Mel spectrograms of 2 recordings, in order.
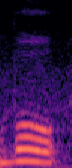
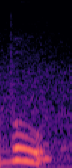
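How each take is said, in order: First: The vowel sounds like an English 'oh'. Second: The vowel is a rounded 'oo'. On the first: The speaker calls it wrong. "the sound comes like English o" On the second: The speaker calls it right. "It's a proper circle"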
